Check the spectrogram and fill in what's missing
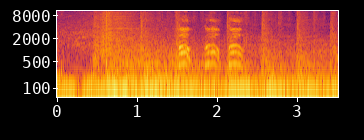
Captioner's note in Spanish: Disparos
